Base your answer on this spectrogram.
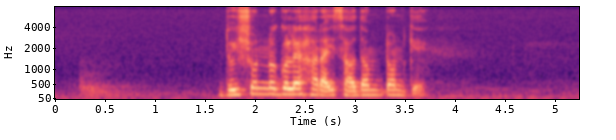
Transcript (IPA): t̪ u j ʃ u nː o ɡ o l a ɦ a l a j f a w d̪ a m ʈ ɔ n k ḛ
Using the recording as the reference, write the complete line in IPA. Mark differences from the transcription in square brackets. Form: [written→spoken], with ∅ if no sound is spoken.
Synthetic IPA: [t̪→d̪] u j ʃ [u→o] nː o ɡ o l [a→e] ɦ a [l→ɾ] a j [f→s] a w d̪ a m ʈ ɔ n k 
